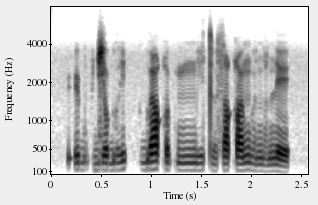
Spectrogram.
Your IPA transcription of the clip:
ʔ y b o kʷ d͡ʑ ɯ o̯ ɡʷ i̤ | ɡʷ i o̯ q u kʷ mː i̤ t o̤ s i q ɯ ŋʷ ɑ̤ n ɑ̤ n e

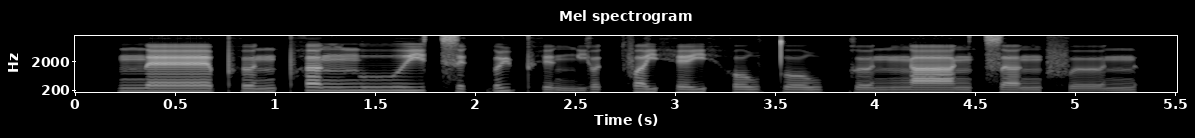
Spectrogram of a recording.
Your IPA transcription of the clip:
n̪ ɛː˨ pʰ ɵ˨˥ n pʰ ɐ˥ ŋ n̪ uː˥ j t͡s ɪ˧ k̚ ɵ˥ ɥ pʰ ɪ˨˩ ŋ j ɵ˨˥ t̚ f ɐ˧ j h e˨˥ j h o˨˧ w t̪ o˨˧ w k ɵ˨˧ n ŋ aː˧ ŋ t͡s ɐ˧ ŋ f ɵ˨˥ n

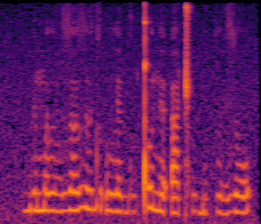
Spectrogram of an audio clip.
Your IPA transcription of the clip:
b e m ʌ l a̤ z ʌ z ɯ d o̤ ʔ u l ɛ ɡ o̤ ǃ o n ɛ ʔ a ǁ o̤ b ɯ k l ɛ̤ z o

